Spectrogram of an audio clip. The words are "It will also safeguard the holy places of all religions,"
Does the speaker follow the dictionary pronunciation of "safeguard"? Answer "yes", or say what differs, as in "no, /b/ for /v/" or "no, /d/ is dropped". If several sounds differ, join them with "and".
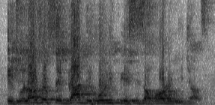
no, /f/ is dropped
